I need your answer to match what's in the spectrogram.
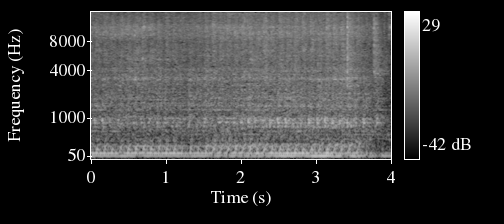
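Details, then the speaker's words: Royal Enfield Himalayan right after adjusting the throttle position sensor to a reading of about 5.5–5.6. A perfect, steady, evenly spaced single-cylinder idle without hunting, and it holds up when accelerated. Normal idle. "and there you go you see that perfect ITIL just singing in harmony you accelerate and bike is holding up"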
